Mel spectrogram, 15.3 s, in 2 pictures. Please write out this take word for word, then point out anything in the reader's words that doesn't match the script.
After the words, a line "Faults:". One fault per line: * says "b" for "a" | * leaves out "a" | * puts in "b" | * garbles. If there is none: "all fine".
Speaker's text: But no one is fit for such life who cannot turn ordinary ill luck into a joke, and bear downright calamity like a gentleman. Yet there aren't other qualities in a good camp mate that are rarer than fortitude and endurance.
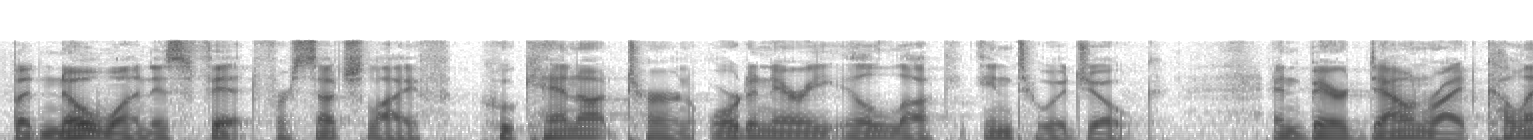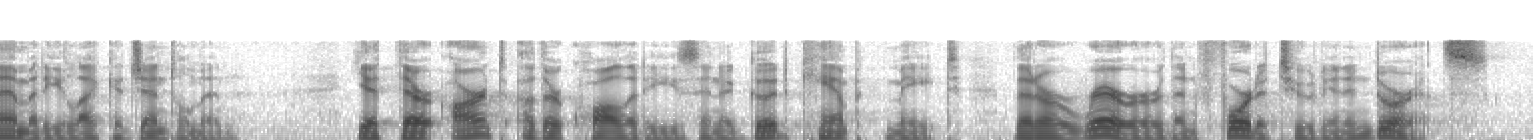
But no one is fit for such life who cannot turn ordinary ill luck into a joke, and bear downright calamity like a gentleman. Yet there aren't other qualities in a good camp mate that are rarer than fortitude and endurance.
Faults:
all fine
